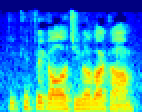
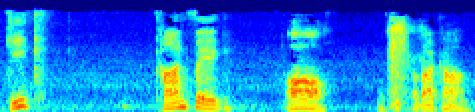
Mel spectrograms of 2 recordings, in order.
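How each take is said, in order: First: It is said fast. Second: It is said slowly.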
